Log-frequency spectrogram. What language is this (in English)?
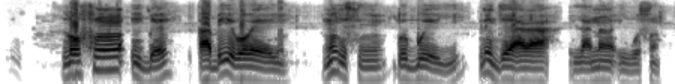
Yoruba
